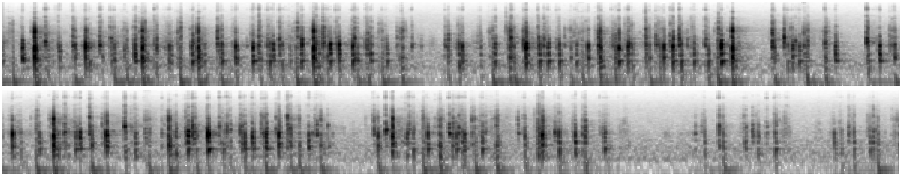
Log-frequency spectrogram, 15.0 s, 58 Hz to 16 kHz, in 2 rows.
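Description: A compact 68-key NiZ Plum Atom 68 mechanical keyboard, with a white plastic case and purple and yellow Domikey Gas Attack SA plastic keycaps, sits on a desk pad while the fingertips of both hands type fast across the keys. The result is a rapid stream of short, dry plastic clacks centered in the midrange with some bright top, broken by brief pauses near 3.5, 10.5 and 13 seconds.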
